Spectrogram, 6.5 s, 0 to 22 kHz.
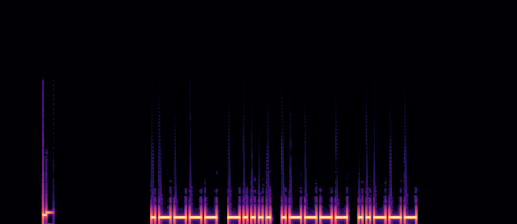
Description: Morse code, heard as a keyed tone, about 25 wpm, 700 Hz. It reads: 1612
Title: Numbers - Contest Style - 4-Digit 25wpm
